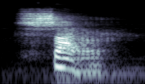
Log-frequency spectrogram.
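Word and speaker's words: שַׂר: La palabra en hebreo dice esta palabra se pronuncia como sar príncipe.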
